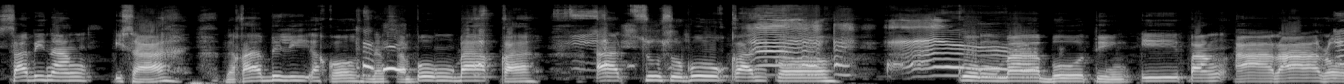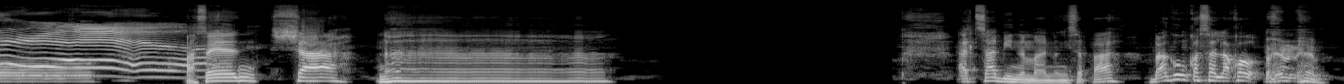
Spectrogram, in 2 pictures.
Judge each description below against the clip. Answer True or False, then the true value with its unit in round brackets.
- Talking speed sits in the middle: False (55 wpm)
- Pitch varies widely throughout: False (4.6 semitones)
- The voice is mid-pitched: True (160 Hz)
